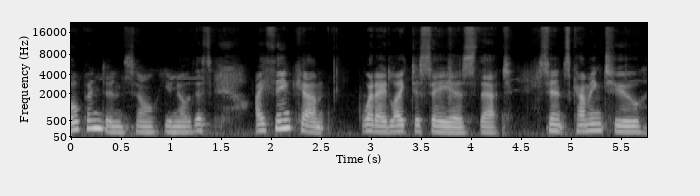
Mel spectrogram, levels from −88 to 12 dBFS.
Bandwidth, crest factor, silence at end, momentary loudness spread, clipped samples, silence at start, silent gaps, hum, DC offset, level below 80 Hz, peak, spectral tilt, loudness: 19.5 kHz; 18 dB; 0 s; 13 LU; under 0.1%; 0 s; none; none; under 0.1%; -72 dBFS; -6 dBFS; -5.5 dB/octave; -24 LUFS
